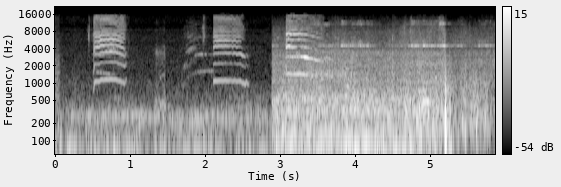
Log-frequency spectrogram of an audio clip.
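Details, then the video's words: Small cats giving two clear, arched meows. Loud broadband rumbling noise then takes over, with a sharp knock near the end. "small cats making sound"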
